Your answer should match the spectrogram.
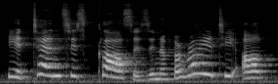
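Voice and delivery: high, squeaky elf voice; house-elf Dobby. A narrator's reading. Dobby reporting to Harry in a squeaky elf voice. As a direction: pipe it up like an eager little house-elf.

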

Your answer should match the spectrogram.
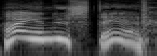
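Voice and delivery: high, loud eager I understand; king pretending to understand; king bluffing. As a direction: pretend to get it.

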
